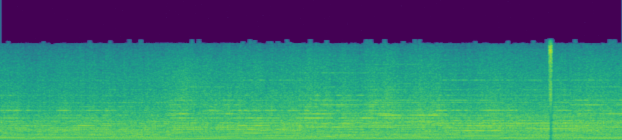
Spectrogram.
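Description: Church organ playing a hymn in long held chords, with singing voices along with it. A single sharp click comes about five and a half seconds in.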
